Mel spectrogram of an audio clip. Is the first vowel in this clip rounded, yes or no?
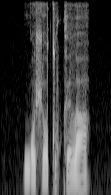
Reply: yes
